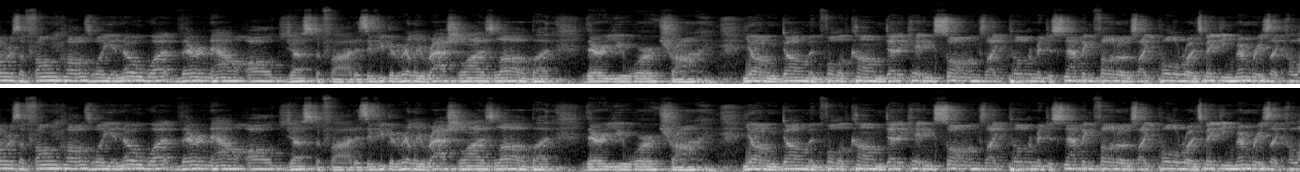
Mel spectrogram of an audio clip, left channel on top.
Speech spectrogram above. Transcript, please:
of phone calls. Well, you know what? They're now all justified, as if you could really rationalize love, but there you were trying. Young, dumb, and full of cum, dedicating songs like pilgrimages, snapping photos like Polaroids, making memories like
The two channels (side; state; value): both; identical; correlation 1.00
